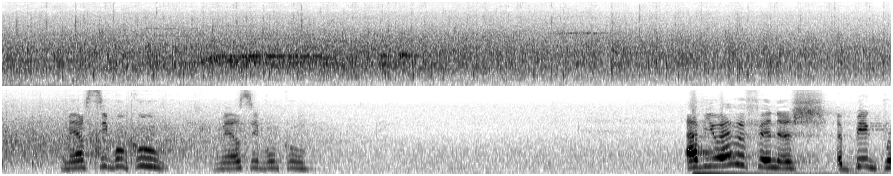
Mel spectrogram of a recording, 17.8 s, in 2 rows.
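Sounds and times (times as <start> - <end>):
audience applause for graduates: 0.0 - 11.1
speech: 9.7 - 12.1, 15.8 - 17.7.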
